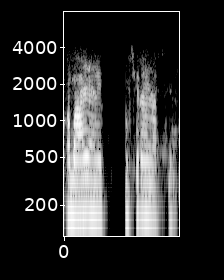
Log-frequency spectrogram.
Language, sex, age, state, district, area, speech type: Hindi, male, 45-60, Bihar, Vaishali, urban, conversation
